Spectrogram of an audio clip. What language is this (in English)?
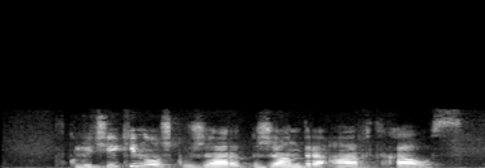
Russian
